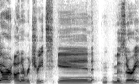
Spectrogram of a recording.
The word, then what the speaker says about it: Missouri: We are on a retreat in Missouri, just outside or Missoura, as I'm told it can be pronounced.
